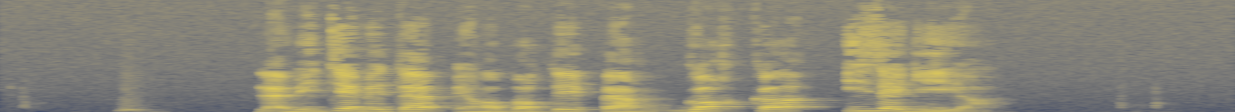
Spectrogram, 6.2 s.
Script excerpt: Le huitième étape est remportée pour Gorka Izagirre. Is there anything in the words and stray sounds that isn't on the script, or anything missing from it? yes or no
yes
